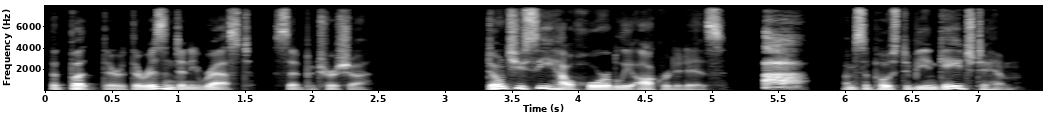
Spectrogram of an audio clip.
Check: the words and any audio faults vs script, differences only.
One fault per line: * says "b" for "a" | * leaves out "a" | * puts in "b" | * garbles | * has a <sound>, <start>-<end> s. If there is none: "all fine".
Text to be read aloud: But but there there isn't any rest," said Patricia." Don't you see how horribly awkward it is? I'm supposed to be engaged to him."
* has a laugh, 5.4-5.7 s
